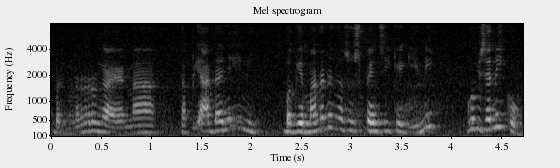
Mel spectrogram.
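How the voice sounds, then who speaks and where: Blunt, animated riding coach. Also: male voice, high-pitched, a little hiss or hum. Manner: blunt, animated, quizzes listeners with rapid questions. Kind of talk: lively coaching talk to a group of riders.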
